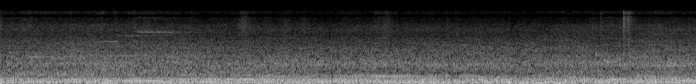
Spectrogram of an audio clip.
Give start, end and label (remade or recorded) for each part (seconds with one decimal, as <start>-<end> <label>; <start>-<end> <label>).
0.0-5.4 recorded; 5.4-6.6 remade; 6.6-7.0 recorded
